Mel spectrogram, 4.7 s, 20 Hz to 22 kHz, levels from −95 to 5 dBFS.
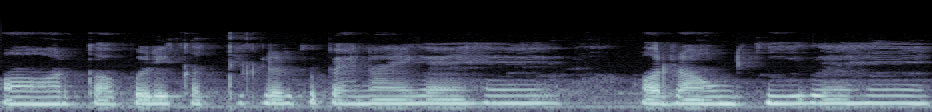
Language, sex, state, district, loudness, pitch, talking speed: Hindi, female, Chhattisgarh, Kabirdham, -16 LUFS, 225 Hz, 165 wpm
